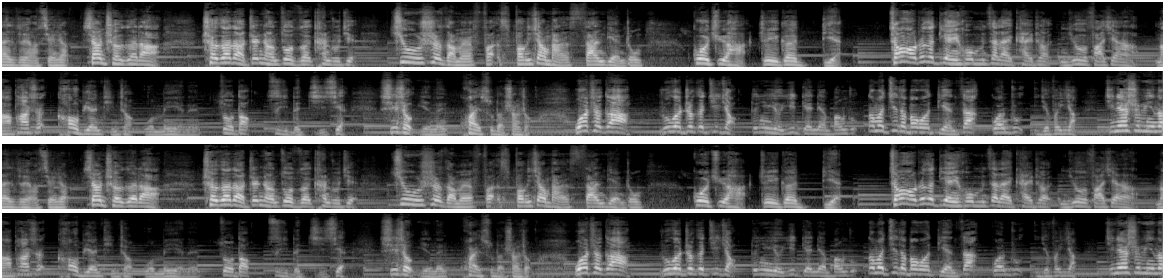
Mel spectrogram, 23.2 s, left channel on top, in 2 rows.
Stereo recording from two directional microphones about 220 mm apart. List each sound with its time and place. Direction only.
0.0 s speech: 10° left (ahead or behind)
17.4 s speech: centre (ahead or behind)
